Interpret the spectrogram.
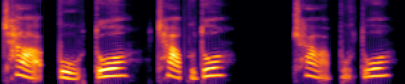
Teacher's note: Cha is fourth tone. 不 is a neutral tone.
